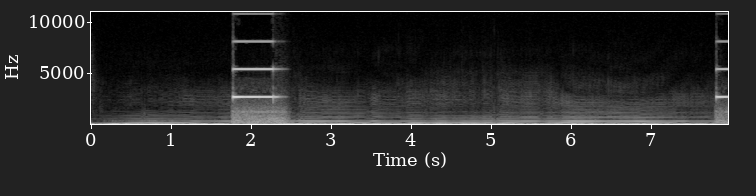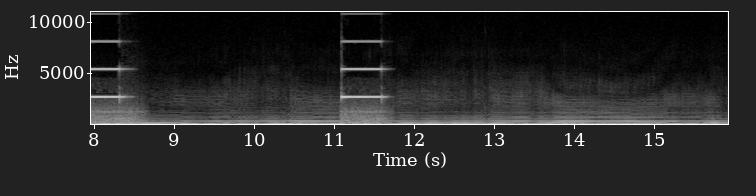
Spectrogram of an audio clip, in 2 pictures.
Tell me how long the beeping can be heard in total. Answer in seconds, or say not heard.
2 s.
